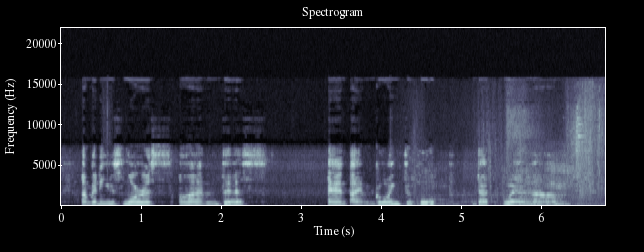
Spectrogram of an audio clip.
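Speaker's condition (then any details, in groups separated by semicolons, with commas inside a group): No condition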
